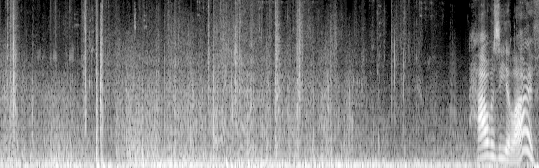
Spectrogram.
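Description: Gunfire rattles in bursts, loud and close.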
